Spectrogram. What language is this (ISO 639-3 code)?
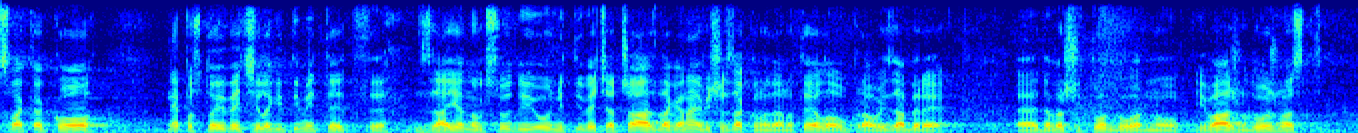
srp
